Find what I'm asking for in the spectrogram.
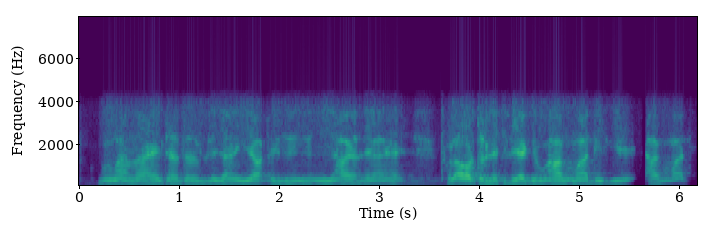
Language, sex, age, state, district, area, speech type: Hindi, male, 45-60, Uttar Pradesh, Hardoi, rural, conversation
